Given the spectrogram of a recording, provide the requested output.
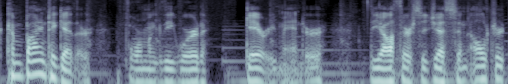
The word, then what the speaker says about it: gerrymander: This backstory is also why I've been pronouncing it as gerrymander throughout this whole video, instead of the more common gerrymander. I don't think there is necessarily a right or wrong pronunciation. I think people get too worked up for stuff like that. But I plan to always say it as Gerrymander from now on in honor of the original monster that once bore its name.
